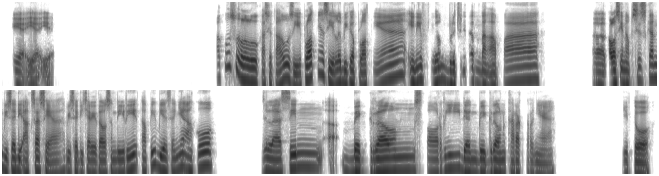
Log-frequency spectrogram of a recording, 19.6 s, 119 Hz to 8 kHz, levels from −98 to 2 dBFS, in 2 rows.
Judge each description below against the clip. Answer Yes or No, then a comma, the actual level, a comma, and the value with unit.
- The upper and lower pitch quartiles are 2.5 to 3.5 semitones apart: Yes, average, 3.2 semitones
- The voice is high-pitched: No, low, 130 Hz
